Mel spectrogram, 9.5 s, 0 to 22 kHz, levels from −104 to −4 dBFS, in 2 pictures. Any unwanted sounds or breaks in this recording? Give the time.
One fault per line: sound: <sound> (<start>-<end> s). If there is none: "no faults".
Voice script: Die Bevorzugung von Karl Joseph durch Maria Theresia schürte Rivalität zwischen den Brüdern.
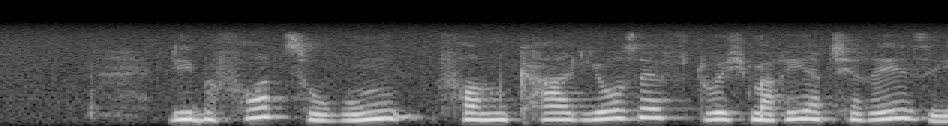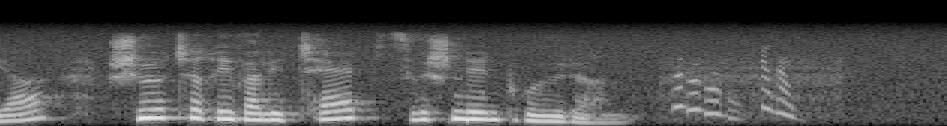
sound: chirp (8.1-8.8 s)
